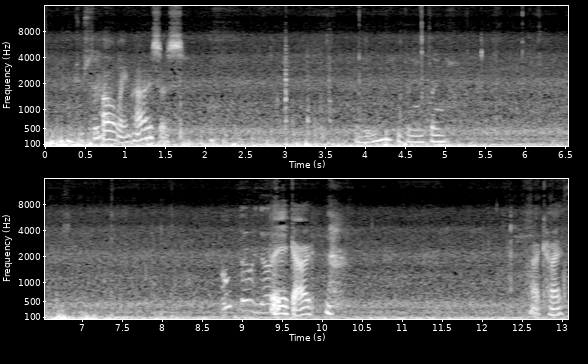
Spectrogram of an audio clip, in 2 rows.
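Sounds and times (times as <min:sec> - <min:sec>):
low wind rumble: 0:00.0 - 0:12.2
bees buzzing: 0:00.4 - 0:13.0.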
